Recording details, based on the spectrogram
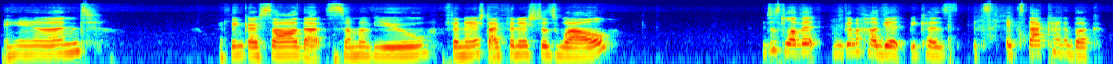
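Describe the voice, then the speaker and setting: Bright-voiced woman hosting an enthusiastic livestream chat. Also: medium pitch, fairly even intonation, unhurried. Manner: gushing, enthusiastic. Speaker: livestream host of a book readalong. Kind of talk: casual livestream chat, reading and answering viewer comments.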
